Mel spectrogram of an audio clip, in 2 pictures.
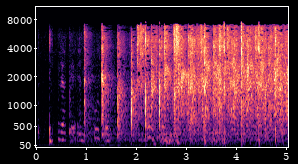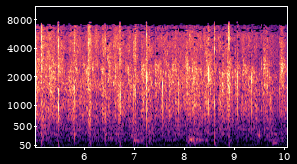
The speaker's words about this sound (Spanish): Podemos ir despidiéndonos, si les parece, ya que tenemos el aplauso de fondo.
